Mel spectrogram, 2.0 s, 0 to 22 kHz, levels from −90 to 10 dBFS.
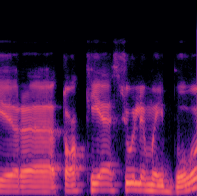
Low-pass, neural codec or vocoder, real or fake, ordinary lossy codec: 7.2 kHz; none; real; Opus, 24 kbps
